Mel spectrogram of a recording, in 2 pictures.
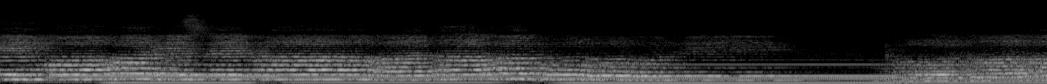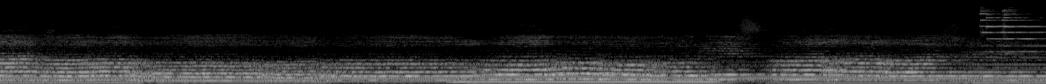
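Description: A choir singing slow sacred music, with held low bass notes under several voice parts and the chord changing every two to three seconds.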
